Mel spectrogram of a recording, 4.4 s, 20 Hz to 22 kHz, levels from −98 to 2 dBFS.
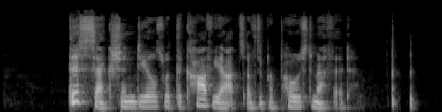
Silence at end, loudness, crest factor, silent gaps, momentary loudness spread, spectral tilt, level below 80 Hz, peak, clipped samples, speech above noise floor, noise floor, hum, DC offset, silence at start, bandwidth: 0.3 s; -35 LUFS; 22 dB; none; 20 LU; -4 dB/octave; -78 dBFS; -14 dBFS; under 0.1%; 52 dB; -87 dBFS; none; under 0.1%; 0.7 s; 14.5 kHz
